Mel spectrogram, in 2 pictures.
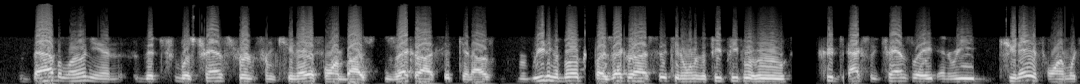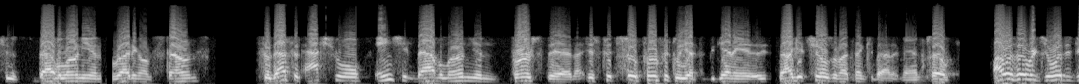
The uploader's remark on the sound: This phone interview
